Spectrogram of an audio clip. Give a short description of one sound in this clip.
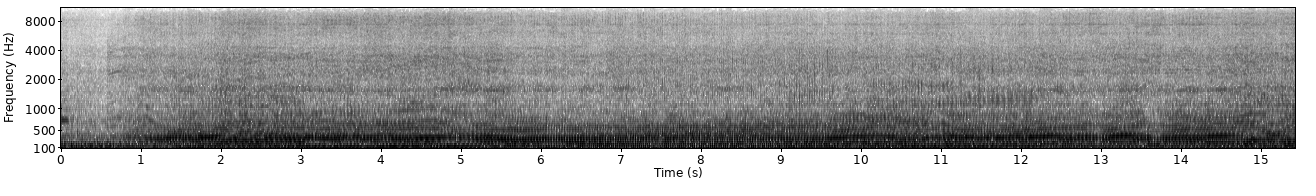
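A motorcycle engine drones steadily and labours as it climbs.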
